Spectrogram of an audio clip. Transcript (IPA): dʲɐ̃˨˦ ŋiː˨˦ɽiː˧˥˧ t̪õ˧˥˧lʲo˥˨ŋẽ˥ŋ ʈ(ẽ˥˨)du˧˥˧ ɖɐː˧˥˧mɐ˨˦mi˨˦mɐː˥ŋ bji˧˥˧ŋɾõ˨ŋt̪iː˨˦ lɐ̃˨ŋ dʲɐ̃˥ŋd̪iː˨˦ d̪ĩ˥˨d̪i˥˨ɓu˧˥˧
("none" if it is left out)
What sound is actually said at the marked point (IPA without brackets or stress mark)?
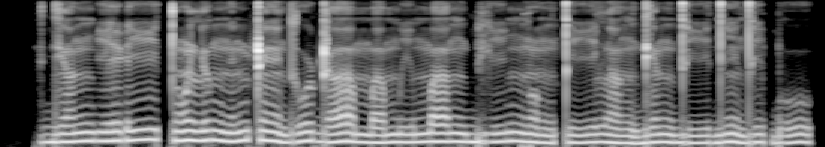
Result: ẽ˥˨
